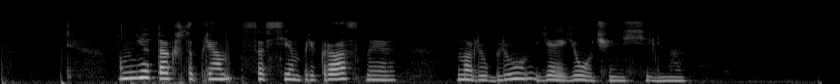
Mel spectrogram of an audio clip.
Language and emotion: Russian, neutral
